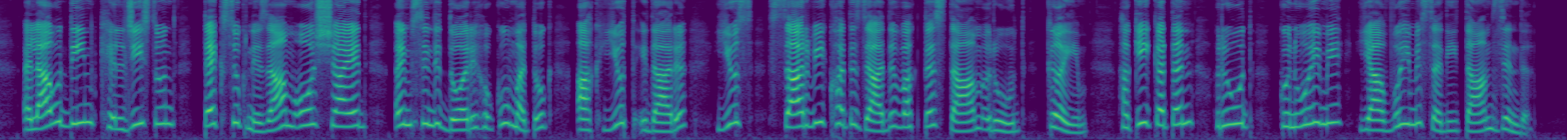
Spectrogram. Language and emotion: Kashmiri, neutral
